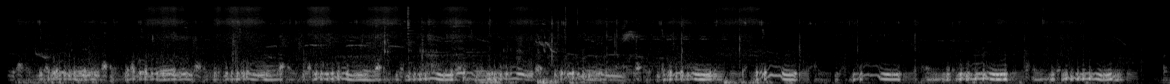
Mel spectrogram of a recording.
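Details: Pigeon cooing steadily indoors, low throaty coos in rolling, slightly uneven phrases almost once a second, with brief pauses between bursts; faint room noise in the background.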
